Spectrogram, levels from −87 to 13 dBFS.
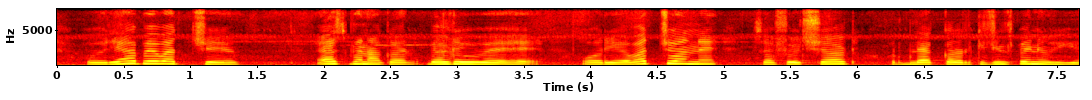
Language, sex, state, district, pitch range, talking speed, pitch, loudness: Hindi, male, Bihar, Sitamarhi, 250-295 Hz, 190 wpm, 265 Hz, -15 LUFS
